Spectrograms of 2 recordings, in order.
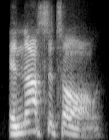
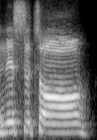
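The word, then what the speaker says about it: inositol: prevents damage from x-rays also what's name again anasol i n o s t o l some call it inol anasol yep you may hear it pronounced in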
